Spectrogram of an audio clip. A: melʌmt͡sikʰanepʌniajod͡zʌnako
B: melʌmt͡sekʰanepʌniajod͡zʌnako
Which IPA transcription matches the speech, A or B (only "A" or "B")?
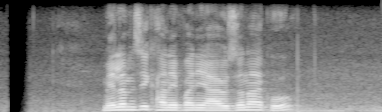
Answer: A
